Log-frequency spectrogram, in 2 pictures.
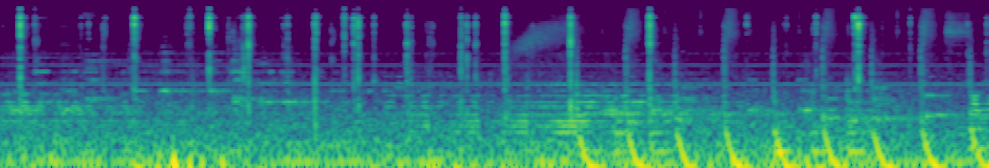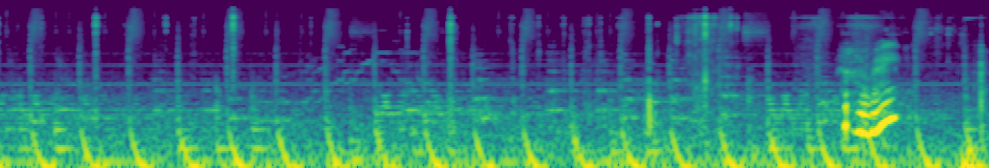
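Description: Small irregular clicks and taps as the tip of a pair of scissors pushes a stiff acetate sheet's slits over a journal's wire spiral binding, with soft background music underneath.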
